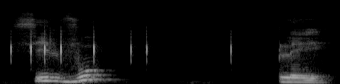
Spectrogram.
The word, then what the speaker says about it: s'il vous plaît: Esse S apóstrofo, muitas vezes o aluno ele quer falar o som do S primeiro, sem ligar com a próxima palavra e coisa e tal.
